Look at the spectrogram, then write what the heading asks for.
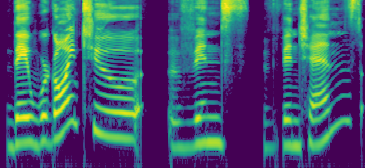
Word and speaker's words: Vincennes: were going to Vince Vincenz or Vincennes Indiana I looked up the French way to say that but this is America so they probably butchered it but that's where their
